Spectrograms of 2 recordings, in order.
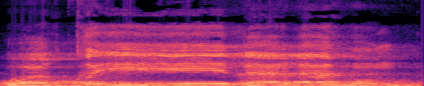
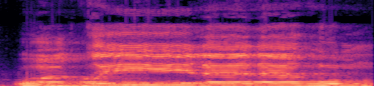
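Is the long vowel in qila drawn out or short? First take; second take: drawn out; short. First: The long vowel is held for three or four beats. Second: The long vowel is held for two beats. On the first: The speaker calls it wrong. "jangan ... itu udah lebih dari dua harkat, bisa tiga bisa empat" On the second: The speaker calls it right. "membacanya dua harkat"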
